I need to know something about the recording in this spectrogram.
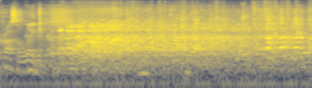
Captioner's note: audience laughing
